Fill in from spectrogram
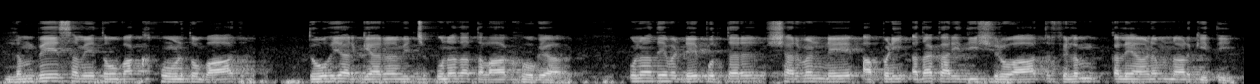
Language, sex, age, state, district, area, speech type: Punjabi, male, 18-30, Punjab, Kapurthala, rural, read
